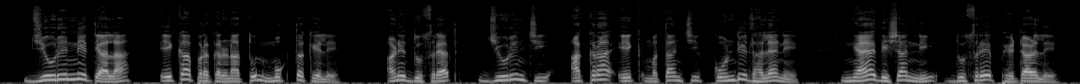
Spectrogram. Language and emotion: Marathi, neutral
